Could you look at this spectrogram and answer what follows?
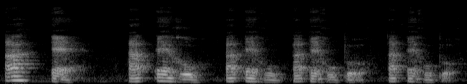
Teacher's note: Now, you are literally saying l'aéroport. You're linking an L apostrophe to this word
